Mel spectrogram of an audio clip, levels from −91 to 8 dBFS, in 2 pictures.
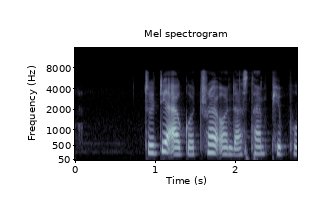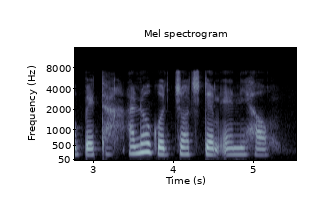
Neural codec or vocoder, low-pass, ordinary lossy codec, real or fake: none; 7.2 kHz; none; real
